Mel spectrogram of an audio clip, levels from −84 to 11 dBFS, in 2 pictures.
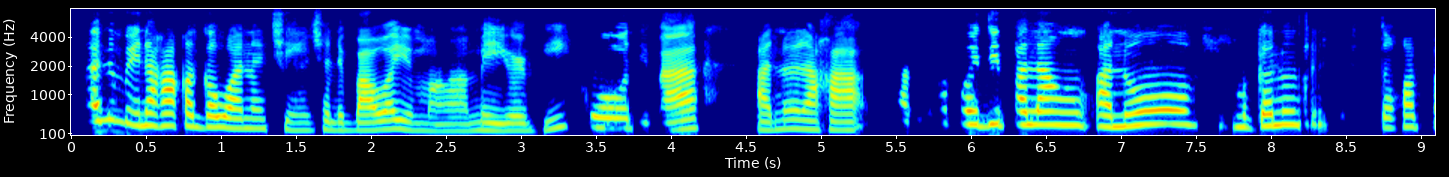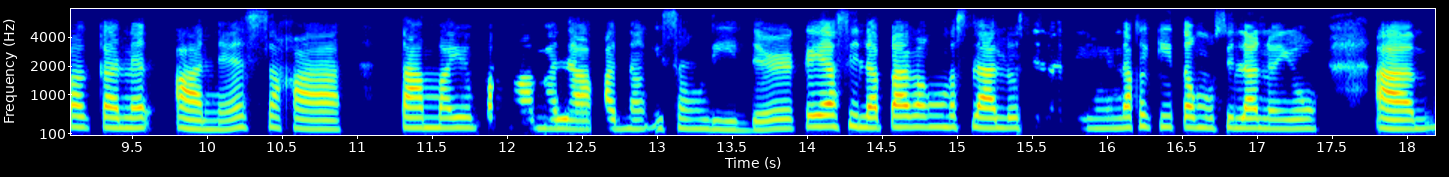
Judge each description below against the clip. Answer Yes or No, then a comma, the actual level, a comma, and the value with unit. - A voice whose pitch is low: No, high, 230 Hz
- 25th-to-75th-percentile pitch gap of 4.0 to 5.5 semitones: No, average, 3.6 semitones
